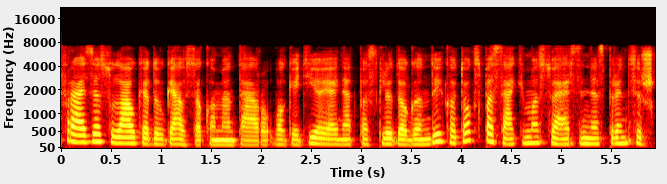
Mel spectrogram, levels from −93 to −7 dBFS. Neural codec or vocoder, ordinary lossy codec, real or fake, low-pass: none; AAC, 64 kbps; real; 7.2 kHz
